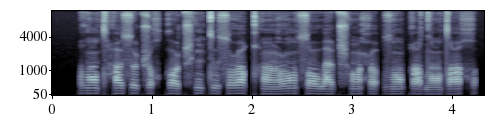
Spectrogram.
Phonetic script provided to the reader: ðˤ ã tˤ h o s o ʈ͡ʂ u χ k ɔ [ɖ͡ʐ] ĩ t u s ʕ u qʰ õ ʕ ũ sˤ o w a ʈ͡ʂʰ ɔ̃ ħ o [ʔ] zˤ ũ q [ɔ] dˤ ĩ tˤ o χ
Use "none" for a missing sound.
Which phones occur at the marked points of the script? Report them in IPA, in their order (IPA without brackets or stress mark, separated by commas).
ʈ͡ʂʰ, ʔ, o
